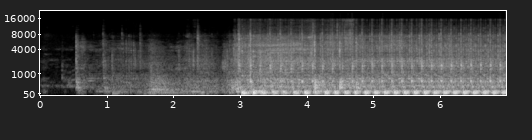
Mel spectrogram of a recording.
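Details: Restored old Royal Enfield diesel Bullet, engine untouched apart from an oil service and head work: catches after a few seconds and settles to an even thump of about seven beats a second; normal, healthy idle.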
